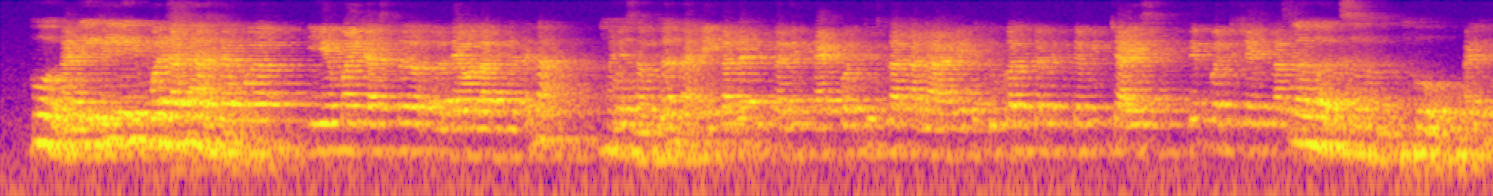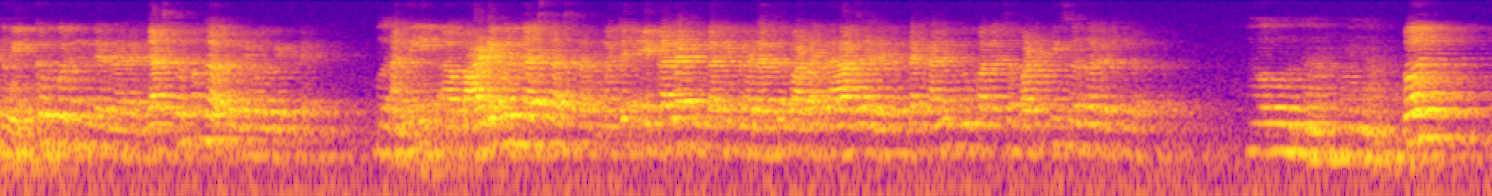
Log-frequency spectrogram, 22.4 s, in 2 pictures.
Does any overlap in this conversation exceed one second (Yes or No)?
Yes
